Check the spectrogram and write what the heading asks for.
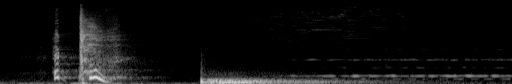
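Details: A single voiced sneeze, then a heavy thud and a lingering ringing tone from music or sound effects.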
